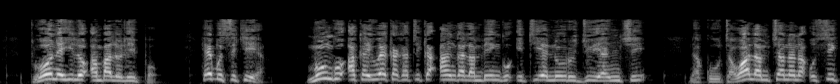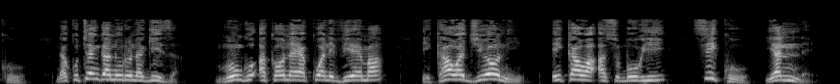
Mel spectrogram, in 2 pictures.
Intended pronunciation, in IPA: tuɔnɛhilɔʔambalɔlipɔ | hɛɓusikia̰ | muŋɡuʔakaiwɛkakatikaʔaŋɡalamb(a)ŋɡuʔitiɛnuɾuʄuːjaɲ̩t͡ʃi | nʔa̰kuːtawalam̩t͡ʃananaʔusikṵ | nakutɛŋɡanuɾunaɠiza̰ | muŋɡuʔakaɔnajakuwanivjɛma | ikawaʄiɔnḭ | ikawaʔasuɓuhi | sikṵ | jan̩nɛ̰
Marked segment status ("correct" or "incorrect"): incorrect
